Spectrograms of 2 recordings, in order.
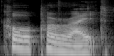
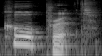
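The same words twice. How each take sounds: First: The middle vowel is fully pronounced. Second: The middle vowel is reduced or dropped. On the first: The speaker calls it wrong. "it's not so much corporate" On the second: The speaker calls it right. "but it's more corporate"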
